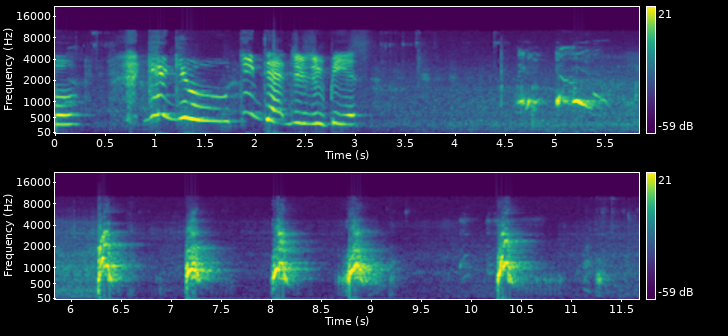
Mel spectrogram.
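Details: A three-year-old female Shih Tzu chases her toy hamster. A person giggles and talks at first, then the dog gives five short, sharp barks about a second apart.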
